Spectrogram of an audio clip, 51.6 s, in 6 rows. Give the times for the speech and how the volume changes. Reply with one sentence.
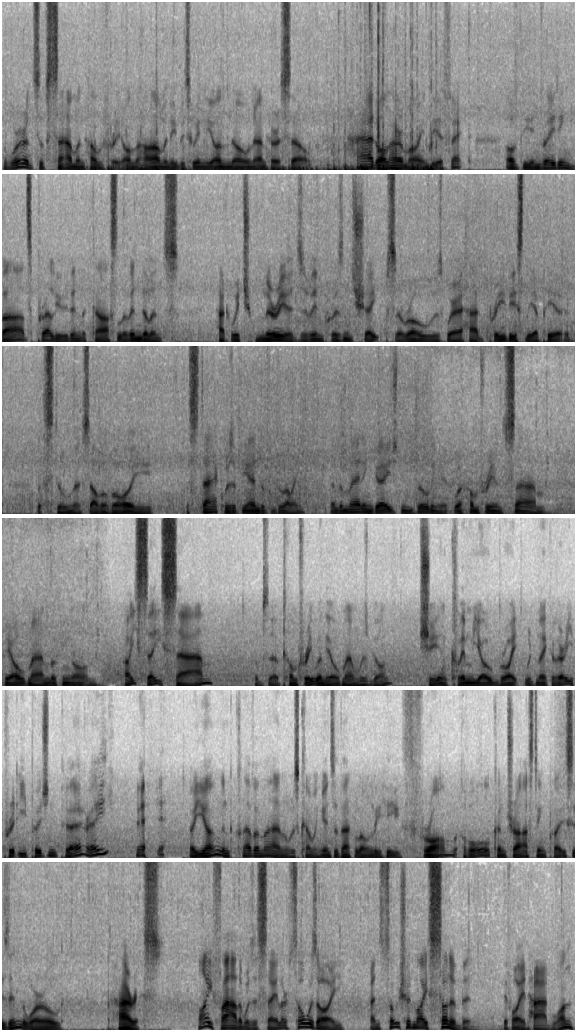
You can hear the speech from 0.0 to 51.5 s, at a steady volume.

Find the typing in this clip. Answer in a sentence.
The typing can be heard from 1.3 to 6.7 s.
